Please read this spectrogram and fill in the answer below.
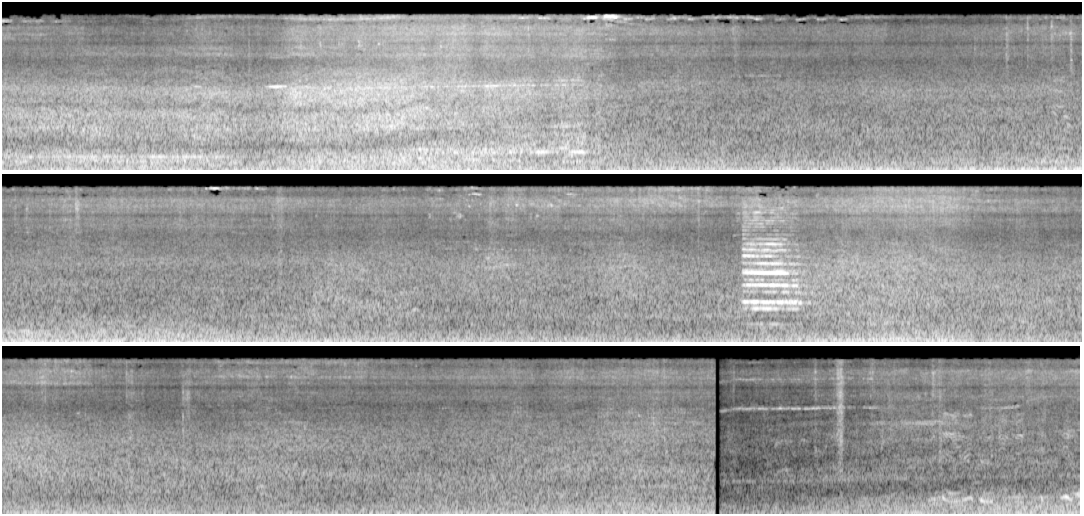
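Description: Busy city road traffic, motorcycles and cars running past with a steady rumble, and a short horn toot about two-thirds of the way through. The noise drops off suddenly near the end.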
